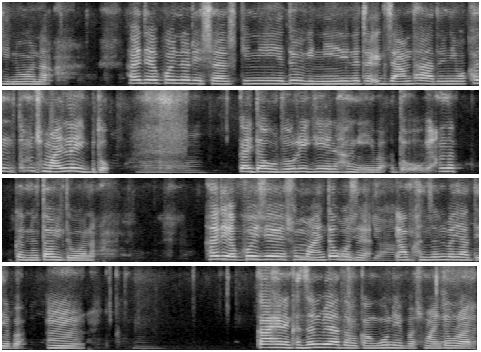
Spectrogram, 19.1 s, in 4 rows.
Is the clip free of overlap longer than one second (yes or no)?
no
